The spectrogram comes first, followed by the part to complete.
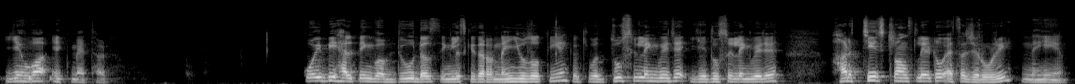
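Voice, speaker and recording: A man's voice: medium pitch, moderate pace, mellow. A man teaching a beginners' language lesson, switching between Hindi and English and repeating each point. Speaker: French teacher. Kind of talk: slow explanatory lesson.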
